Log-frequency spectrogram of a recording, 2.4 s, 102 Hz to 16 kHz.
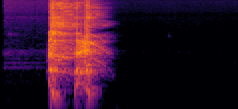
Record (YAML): cough_length: 2.4 s
cough_amplitude: 32768
cough_signal_mean_std_ratio: 0.35
survey_phase: beta (2021-08-13 to 2022-03-07)
age: 65+
gender: Male
wearing_mask: 'No'
symptom_none: true
smoker_status: Ex-smoker
respiratory_condition_asthma: false
respiratory_condition_other: false
recruitment_source: REACT
submission_delay: 3 days
covid_test_result: Negative
covid_test_method: RT-qPCR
